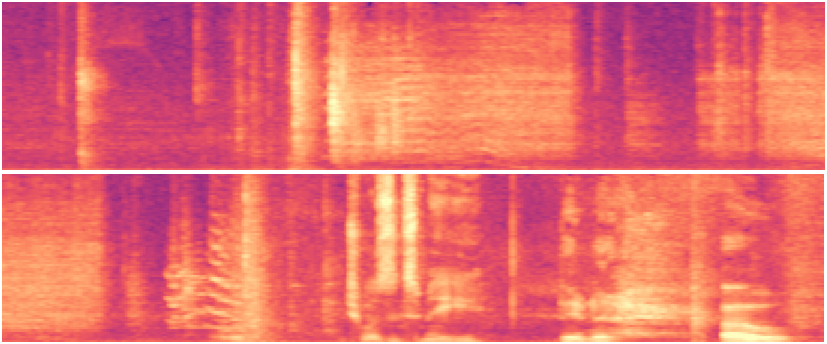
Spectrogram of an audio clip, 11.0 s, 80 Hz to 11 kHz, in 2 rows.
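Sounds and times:
low mechanical hum: 0.0 - 10.9
door creaking and rattling as it swings open: 1.6 - 7.8
speech: 7.0 - 10.9.

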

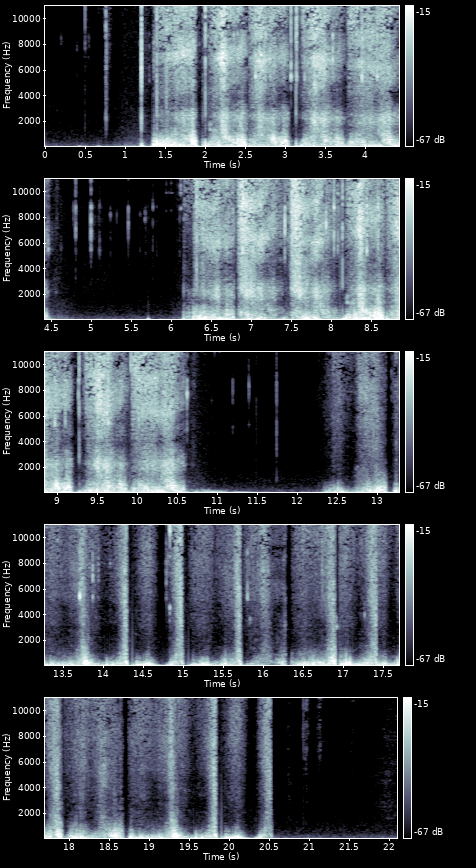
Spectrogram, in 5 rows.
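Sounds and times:
dry scratching and tracing strokes: 1.3 - 4.5, 6.2 - 10.7, 12.3 - 20.6.

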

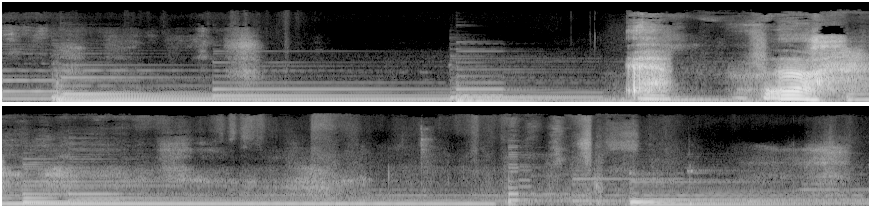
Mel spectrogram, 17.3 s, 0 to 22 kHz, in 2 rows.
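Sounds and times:
deep breathing in through the nostrils during a guided breathing exercise: 0.0 - 3.4, 8.1 - 17.3
soft, sustained tonal music: 0.0 - 17.3.

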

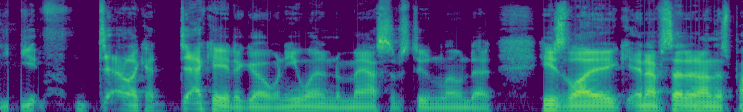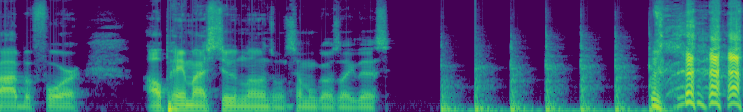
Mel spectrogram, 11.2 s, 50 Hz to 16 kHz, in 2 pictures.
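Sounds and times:
speech: 0.2 - 8.6, 10.4 - 11.1
firm knocks on a front door: 8.9 - 10.5
laughter: 10.4 - 11.1.

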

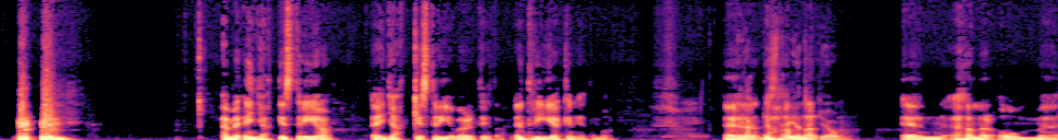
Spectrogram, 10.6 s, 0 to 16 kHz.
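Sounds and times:
speech: 0.2 - 0.7, 2.2 - 6.2, 7.2 - 10.5
person clearing throat: 0.2 - 0.8.

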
